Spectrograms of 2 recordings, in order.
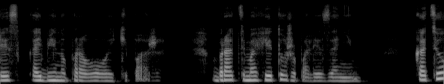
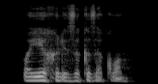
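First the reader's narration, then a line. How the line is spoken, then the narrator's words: Ambiguous, glad or questioning. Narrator (Russian): произнес резидент, и сразу было не понять, он радуется или спрашивает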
